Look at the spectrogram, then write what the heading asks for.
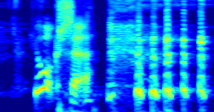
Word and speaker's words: Yorkshire: I do not want to piss off English people by mispronouncing their things. Yorkshire.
